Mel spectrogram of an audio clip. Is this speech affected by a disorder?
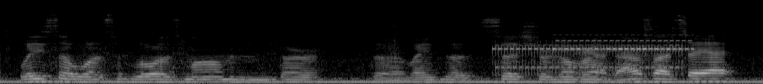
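Yes: traumatic brain injury; now talking.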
